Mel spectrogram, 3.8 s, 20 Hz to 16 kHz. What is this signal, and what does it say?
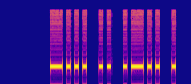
Morse code, heard as a keyed tone, about 15 wpm, 800 Hz. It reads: BILE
